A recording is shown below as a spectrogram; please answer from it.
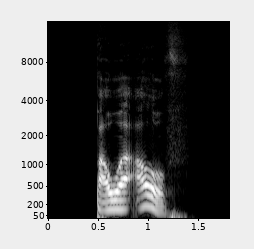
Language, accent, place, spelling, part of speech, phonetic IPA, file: German, Germany, Berlin, baue auf, verb, [ˌbaʊ̯ə ˈaʊ̯f], De-baue auf.ogg
- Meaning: inflection of aufbauen: 1. first-person singular present 2. first/third-person singular subjunctive I 3. singular imperative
